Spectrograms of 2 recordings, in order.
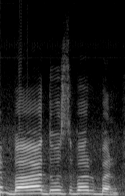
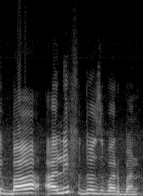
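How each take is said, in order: First: बा दो ज़बर बन said slowly, with no अलिफ; correct spelling out. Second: बा अलिफ दो ज़बर बन with the अलिफ wrongly read aloud; wrong spelling out. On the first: Teacher shows students the right way, slow and careful. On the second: Teacher shows students the wrong way to spell out. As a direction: show the mistake, बा अलिफ दो ज़बर बन. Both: Shown as a demonstration. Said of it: "इस तरह नहीं करना है".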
